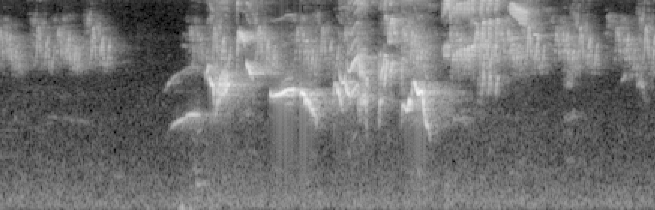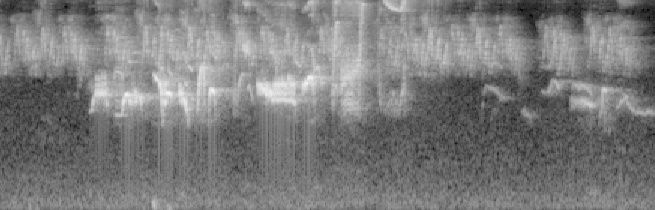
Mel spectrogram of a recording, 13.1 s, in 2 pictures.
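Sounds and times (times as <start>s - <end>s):
common blackbird fluted song: 0.0s - 13.0s.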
